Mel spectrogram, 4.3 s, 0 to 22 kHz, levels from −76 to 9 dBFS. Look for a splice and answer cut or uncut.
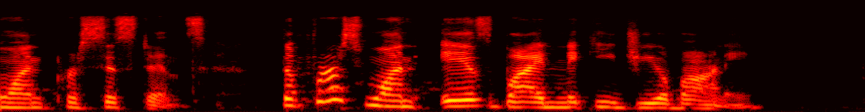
uncut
